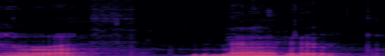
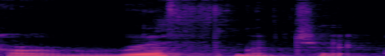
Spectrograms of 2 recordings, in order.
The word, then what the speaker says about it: arithmetic: of sequence it is it's called arithmetic with the emphasis on math but if it's an operation or a set of operations you do we call that arithmetic with emphasis on the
